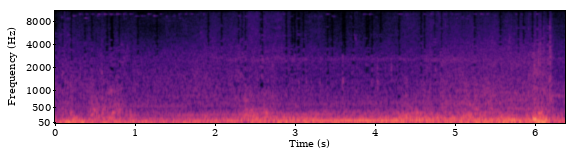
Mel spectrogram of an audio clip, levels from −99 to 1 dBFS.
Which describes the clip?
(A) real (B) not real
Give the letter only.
A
